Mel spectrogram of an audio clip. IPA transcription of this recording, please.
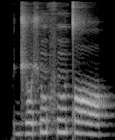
d͡ʒo˨ʃũ˦ fũ˦tɔ˦˨

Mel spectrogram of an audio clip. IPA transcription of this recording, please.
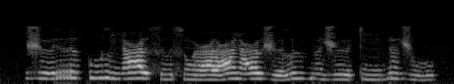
ʒø˧˩˧ rə˥˩ku˧˥lĩ˧˩˧ʕə˥˩ sɯ˩sũ˩ ʕə˩ʕĩ˥˩ʕø˥ʒø˩ lɯ˥ɡə̃˥˩ ʒø˧˩tĩ˧˩˧ ɗə̃˥ʒu˧˩˧

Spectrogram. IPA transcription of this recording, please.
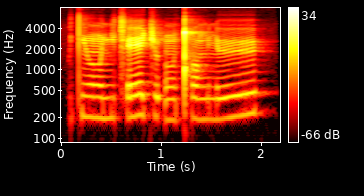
tʲõː nʲʉt͡sʼɛːcɵ ʔõːǃʰɔŋʉn øː

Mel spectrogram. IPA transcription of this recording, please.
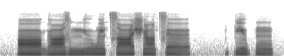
ɒːɡɑːz mʲuwẽ t͡sɑːʃɑ̃t͡səː | pʲeu̯pũ

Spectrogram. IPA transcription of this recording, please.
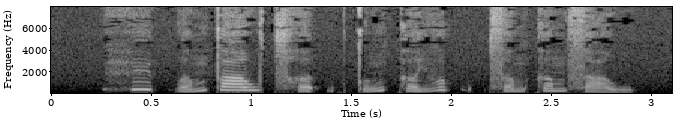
hyː˥k̚wɐ˨˥m t̪aː˥wt͡sʰɐ˨t̚ʊ˨k̚ t̪ʊ˨˥ŋ kɐ˨jlʊ˥k̚ɐ˨p̚ sɐ˨mkɐ˧msaː˨˩w

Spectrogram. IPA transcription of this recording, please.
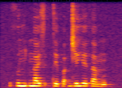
θu˦ɲɪ˦ʔna˦ɪ̯sʰɪ˦ʔ te˨pä˦ʔd͡ʑe˦ je˦θä˨ mũ˦˨

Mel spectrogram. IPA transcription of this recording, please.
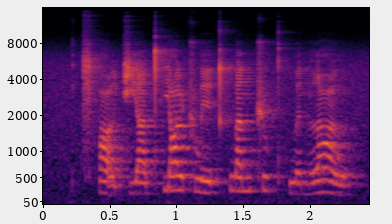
t͡sʰɑ̰˨˩ʊ̯t͡ɕjä˨˦ t̪ʰjɑ˦ʊ̯ʈ͡ʂwe˨˦ɪ̯kʰwa˦nʈ͡ʂu˦ kʰwə˨˦nlɑ˥˨ʊ̯

